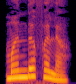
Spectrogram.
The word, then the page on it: ಮಂದಫಲ: manda phala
